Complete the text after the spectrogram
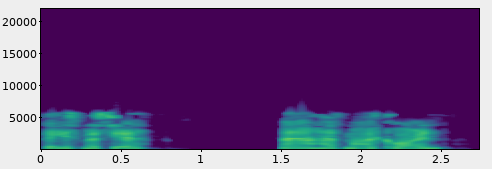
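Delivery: put-on high, polite little boy asking for his coin; small boy. A narrator's reading. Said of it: "The boy".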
